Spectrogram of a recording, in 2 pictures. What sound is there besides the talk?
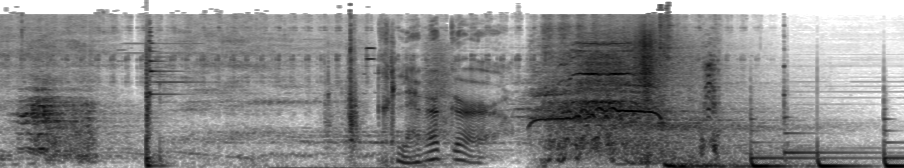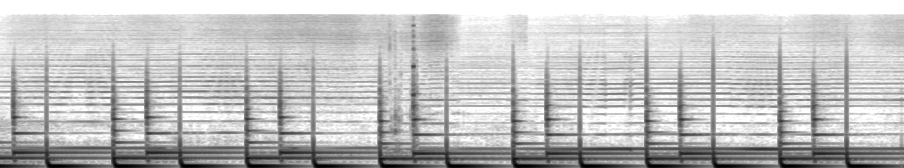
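horse whinnying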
